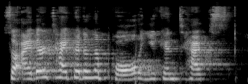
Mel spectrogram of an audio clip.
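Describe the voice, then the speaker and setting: A woman's voice: sits high, steady tone, moderate pace, sharp tone, reverberant. Chatty woman host, Albanian native. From Kosovo. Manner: chatty, many ums and restarts. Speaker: event host. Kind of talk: casual online meeting chat.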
